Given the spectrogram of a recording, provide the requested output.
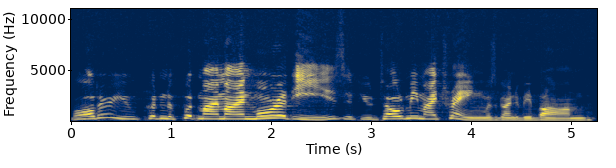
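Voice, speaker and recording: An actress playing a wisecracking, sardonic high school English teacher in a 1950s radio sitcom, with dry, crisp comic timing. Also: female voice, lively intonation, normal speed, heavy background noise, close to an everyday voice. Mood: dismayed. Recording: dull lo-fi 1950s radio recording.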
